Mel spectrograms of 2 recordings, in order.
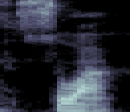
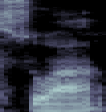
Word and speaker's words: soir: We have soir, and I told you that whenever you see o i in French, it is pronounced as wa. Wa. So, we have soir, which means evening, and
